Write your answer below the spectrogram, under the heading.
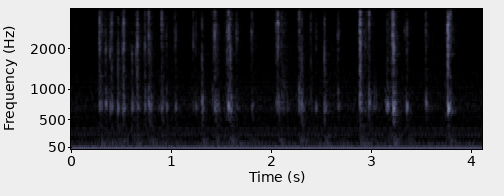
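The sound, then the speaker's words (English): Keys clatter on a computer keyboard as a command is entered at a DOS prompt, with many quick, irregular taps in bursts and a few louder strokes near the end, and no voices. “Get into a DOS prompt. Type in DOS prompt, and then what? He's getting it up now.”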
